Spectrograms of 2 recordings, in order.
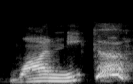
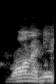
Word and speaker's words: Waunakee: This one is done at a facility they have in Wanika. I don't even know how to pronounce that. In Wisconsin. So. Waunakee. That sounds more like it.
